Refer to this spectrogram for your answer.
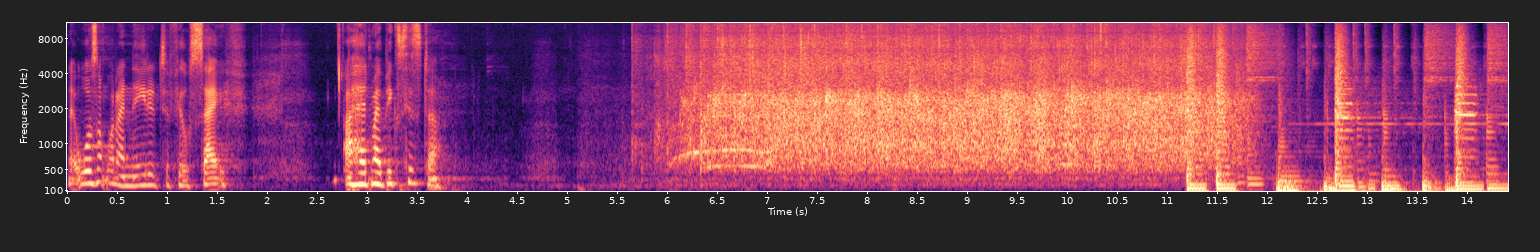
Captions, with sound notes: That wasn't what I needed to feel safe. I had my big sister. (audience applauding) (upbeat music)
